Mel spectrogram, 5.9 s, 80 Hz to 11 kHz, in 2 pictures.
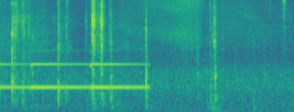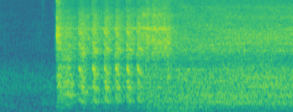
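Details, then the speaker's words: Toyota with about 289,126 miles, on ramps during routine maintenance, EVAP check engine light on: few clicks then quick catch and even steady idle, no ticking or leaks; healthy. "crazy sounds good nothing leaking"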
